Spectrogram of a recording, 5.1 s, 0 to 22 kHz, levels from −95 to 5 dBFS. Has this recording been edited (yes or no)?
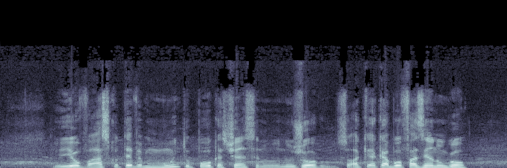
no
